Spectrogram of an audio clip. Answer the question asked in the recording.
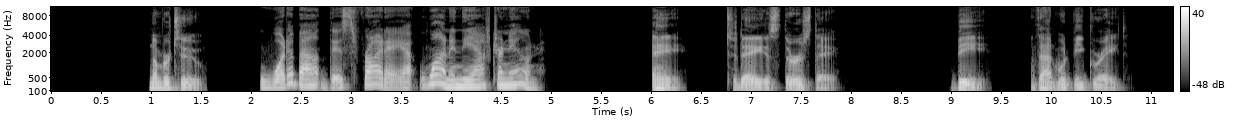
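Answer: B: That would be great.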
